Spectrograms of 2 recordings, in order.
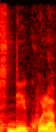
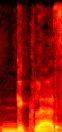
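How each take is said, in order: First: A vowel is heard between the k and l. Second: No vowel is heard between the k and l. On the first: The speaker calls it wrong. "is not dikula" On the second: The speaker calls it right. "but dikla"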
